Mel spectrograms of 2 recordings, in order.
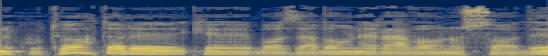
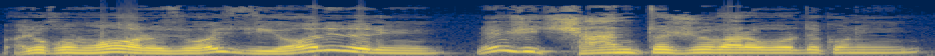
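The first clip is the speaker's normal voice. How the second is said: louder, higher pushy haggling; bargaining old husband; 6 semitones higher, 4 dB louder than usual. Acted. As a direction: haggle for more wishes.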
